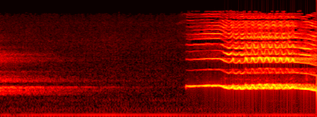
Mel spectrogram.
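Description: A woman's voice sings a long, high held note in an operatic style. It enters suddenly about two and a half seconds in, after a fading echo of the previous note, and soon takes on a wavering vibrato.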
